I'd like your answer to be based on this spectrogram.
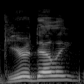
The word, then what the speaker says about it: Ghirardelli: I bought this little blue, is it Ghirardelli? Is that how you say it? – Oh yeah.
